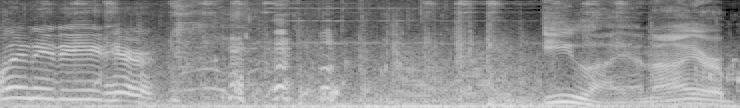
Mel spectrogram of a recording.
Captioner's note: laughs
